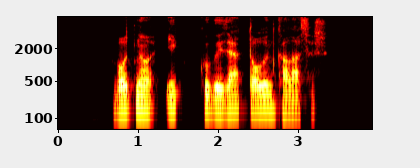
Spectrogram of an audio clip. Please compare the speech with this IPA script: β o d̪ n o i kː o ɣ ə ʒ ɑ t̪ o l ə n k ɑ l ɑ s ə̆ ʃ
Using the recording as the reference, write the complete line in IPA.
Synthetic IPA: β o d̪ n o i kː u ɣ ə z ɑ t̪ o l ə n k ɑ l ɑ s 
